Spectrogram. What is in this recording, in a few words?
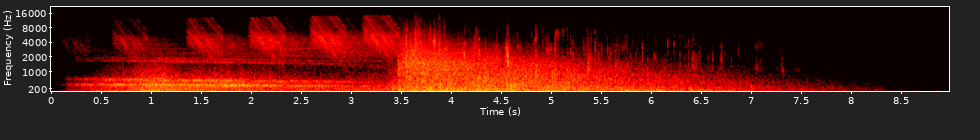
Astral Star Fall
